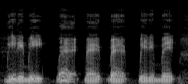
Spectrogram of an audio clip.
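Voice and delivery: very low, robotic beeping; deep beep beep sounds; low Morse beeps. Acted. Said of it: "that's just Morse code".

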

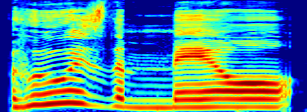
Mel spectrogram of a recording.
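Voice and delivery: a hint of a laughing dad. Imitating dad asking Alexa.

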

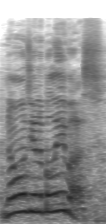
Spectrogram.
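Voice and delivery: high, loud cry of amazement; astonished shout. Acted. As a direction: shout it like a stunned driver. Imagined driver sees Clint Eastwood.

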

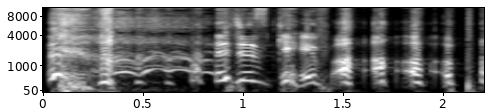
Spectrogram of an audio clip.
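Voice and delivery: high, drawn-out laughing words. Real, not acted. Telling co-host about being tackled, laughing through it. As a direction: laugh through a helpless admission.

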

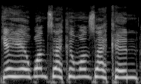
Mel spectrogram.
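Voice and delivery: very high, strained fake-casual reply; squeaky stalling. To the staff at the door, in a strained high squeak. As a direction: squeak it out, pretending all is fine.

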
